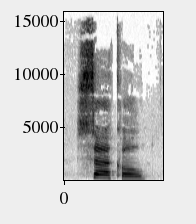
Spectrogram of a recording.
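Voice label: "circle", British English; PictureDictionary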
